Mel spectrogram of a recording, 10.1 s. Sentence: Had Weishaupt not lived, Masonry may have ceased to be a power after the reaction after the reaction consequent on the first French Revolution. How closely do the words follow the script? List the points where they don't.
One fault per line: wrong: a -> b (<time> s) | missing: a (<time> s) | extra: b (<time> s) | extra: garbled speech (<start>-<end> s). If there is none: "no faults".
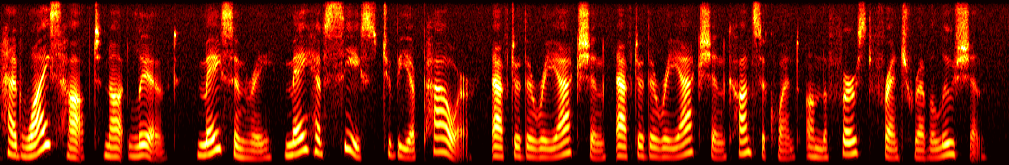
no faults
